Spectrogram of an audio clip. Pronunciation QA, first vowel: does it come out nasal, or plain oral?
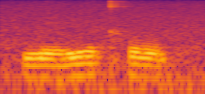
oral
